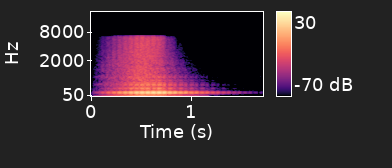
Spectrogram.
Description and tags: Just a simple sound for teleporting or magic, etc.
